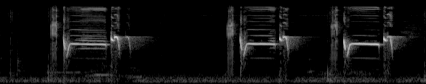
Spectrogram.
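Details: Prinia singing vigorously, recorded as a master track for training cage birds: three grating buzzy phrases, each finished by a clipped higher note, separated by short silences, plus a few faint soft chirps.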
